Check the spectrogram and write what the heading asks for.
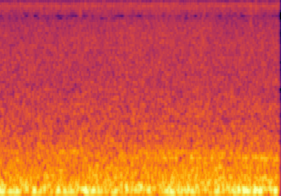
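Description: Near silence: faint room tone with a low steady rumble.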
